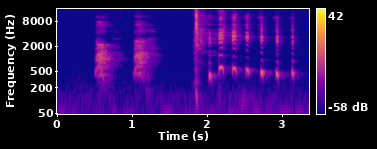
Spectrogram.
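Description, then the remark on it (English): A dog in a house, barking after strong wind hits the house, gives two rough, breathy barks, pauses, then lets loose a quick, even run of about eight sharp, higher-pitched yaps. The barking is loud and there's no talking. “The wind just was like really crazy on this house and then just started barking.”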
